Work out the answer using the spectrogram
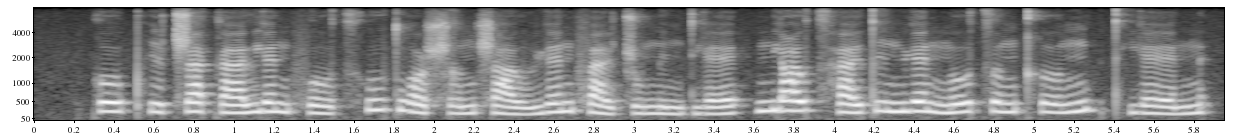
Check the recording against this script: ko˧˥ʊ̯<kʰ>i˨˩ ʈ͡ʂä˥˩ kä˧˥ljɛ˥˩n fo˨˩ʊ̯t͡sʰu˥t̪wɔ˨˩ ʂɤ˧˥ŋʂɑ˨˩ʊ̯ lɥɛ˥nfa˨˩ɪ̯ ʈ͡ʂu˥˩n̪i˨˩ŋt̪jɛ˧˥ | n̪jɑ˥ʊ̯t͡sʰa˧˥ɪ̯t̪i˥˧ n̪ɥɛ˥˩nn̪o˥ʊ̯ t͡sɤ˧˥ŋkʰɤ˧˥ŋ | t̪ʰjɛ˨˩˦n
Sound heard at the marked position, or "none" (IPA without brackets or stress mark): pʰ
